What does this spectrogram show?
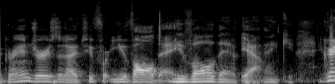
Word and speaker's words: Uvalde: A grand jury's indicted two for Uvalde.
